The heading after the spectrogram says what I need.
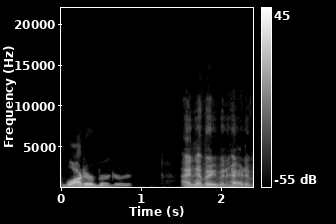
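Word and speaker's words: Whataburger: in Texas and ask them why they're not Water Burger I never even heard of it Water Burger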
